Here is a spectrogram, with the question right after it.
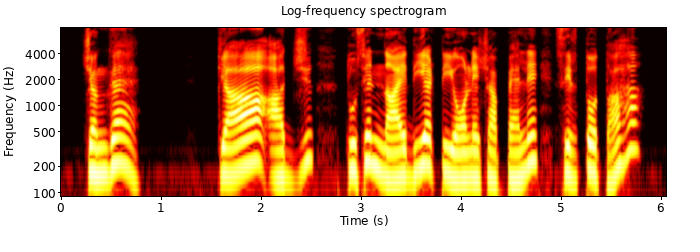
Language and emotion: Dogri, surprised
